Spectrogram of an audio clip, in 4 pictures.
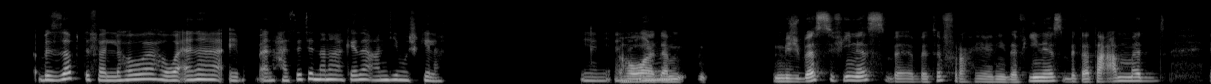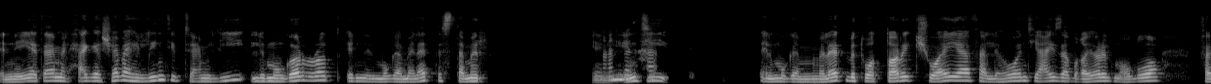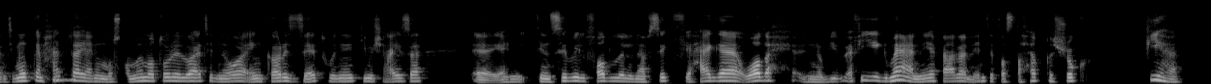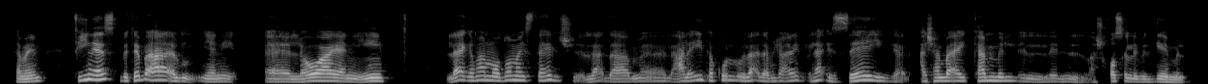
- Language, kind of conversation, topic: Arabic, advice, إزاي أتعامل بثقة مع مجاملات الناس من غير ما أحس بإحراج أو انزعاج؟
- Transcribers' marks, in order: tapping; other background noise; tsk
